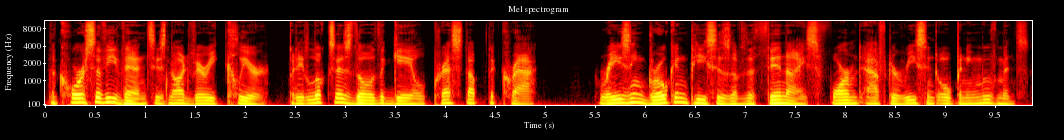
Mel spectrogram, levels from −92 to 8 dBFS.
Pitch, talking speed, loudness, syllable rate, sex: 120 Hz, 190 wpm, -17 LUFS, 5.1 syllables/s, male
